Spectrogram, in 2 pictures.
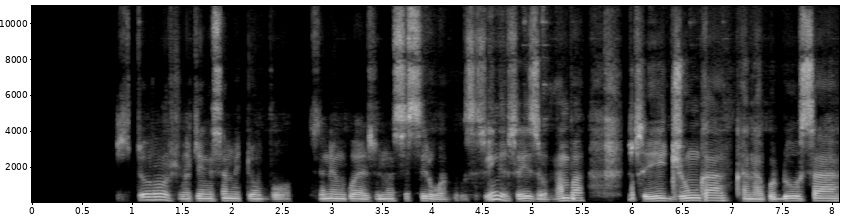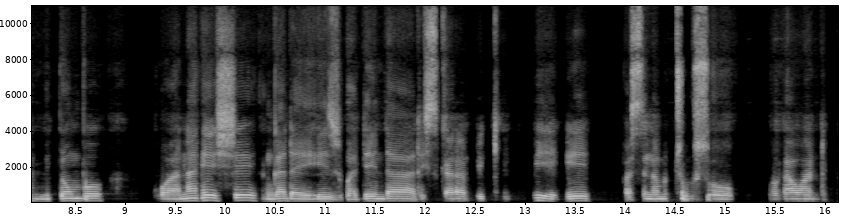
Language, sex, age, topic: Ndau, female, 18-24, health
